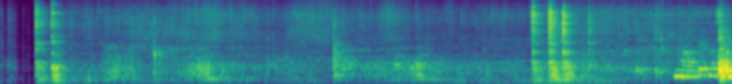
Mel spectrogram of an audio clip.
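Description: Masala spice mix roasting in a home kitchen pan while being stirred, a steady sizzle broken by repeated scraping and clinking of a spoon against the pan, close and fairly loud, with no talking.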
